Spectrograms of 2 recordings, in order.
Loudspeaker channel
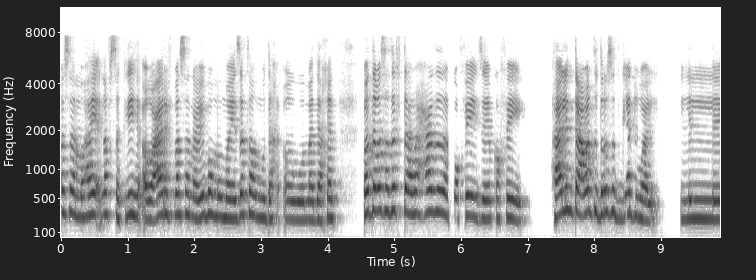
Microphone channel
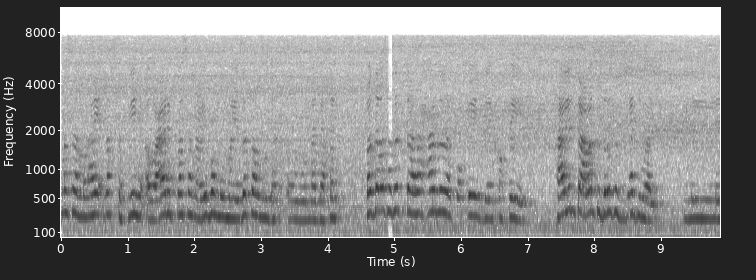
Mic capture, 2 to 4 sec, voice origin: echo only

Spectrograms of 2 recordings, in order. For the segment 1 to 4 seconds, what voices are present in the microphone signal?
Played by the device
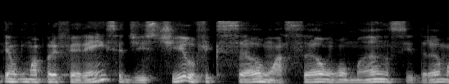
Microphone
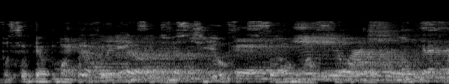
both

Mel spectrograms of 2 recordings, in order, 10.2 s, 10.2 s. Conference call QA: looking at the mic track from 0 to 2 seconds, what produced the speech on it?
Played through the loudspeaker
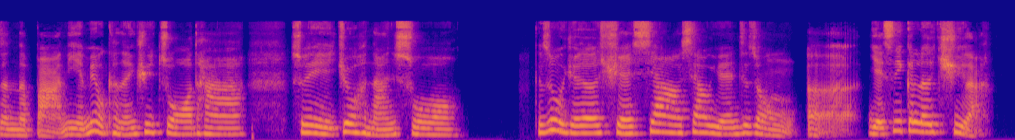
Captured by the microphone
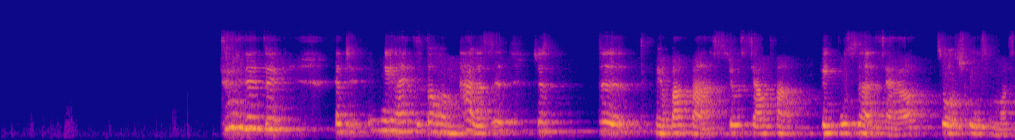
neither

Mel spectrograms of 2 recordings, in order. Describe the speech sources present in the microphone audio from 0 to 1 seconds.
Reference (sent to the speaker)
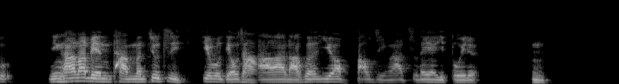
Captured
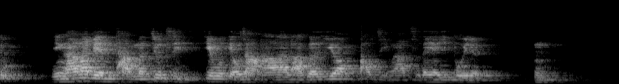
echo only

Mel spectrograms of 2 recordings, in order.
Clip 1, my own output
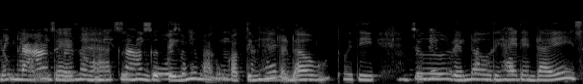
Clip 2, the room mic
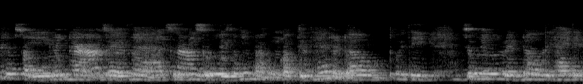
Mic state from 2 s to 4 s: echo only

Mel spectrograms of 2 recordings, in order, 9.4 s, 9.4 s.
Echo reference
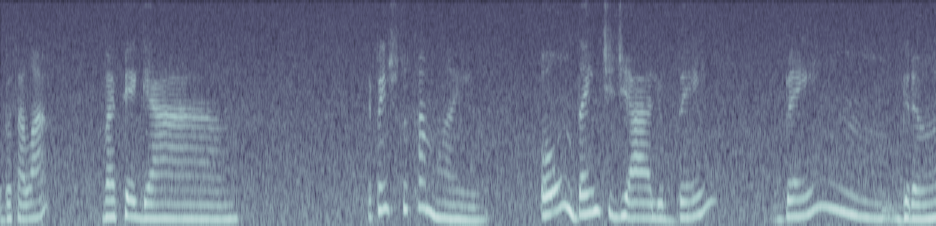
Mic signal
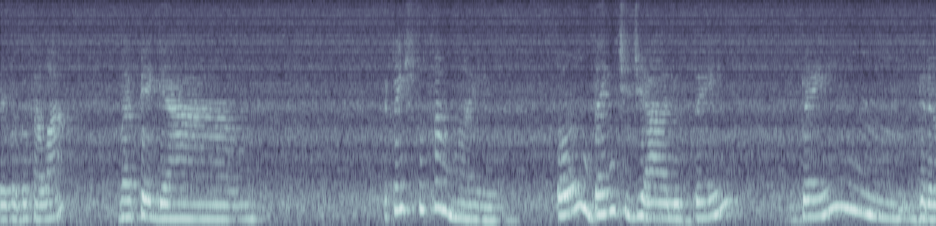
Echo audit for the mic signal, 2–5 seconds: echo only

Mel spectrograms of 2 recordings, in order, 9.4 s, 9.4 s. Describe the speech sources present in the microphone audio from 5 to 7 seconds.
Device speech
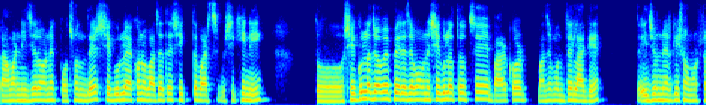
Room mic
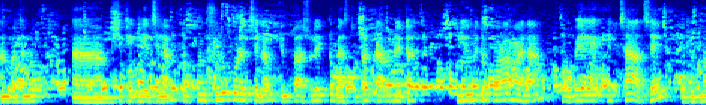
both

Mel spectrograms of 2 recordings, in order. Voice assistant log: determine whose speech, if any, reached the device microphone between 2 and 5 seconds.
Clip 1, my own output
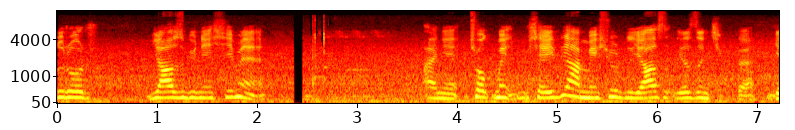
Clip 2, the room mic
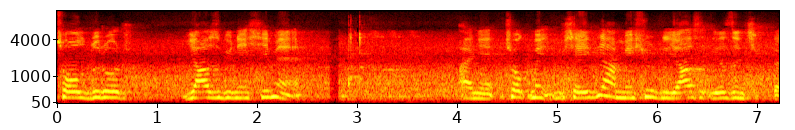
echo only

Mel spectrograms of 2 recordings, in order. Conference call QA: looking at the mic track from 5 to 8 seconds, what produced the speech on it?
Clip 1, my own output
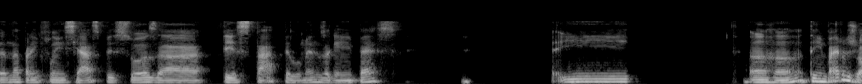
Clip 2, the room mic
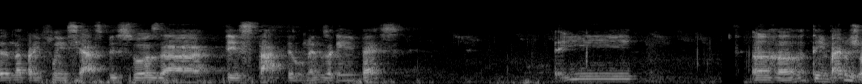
echo only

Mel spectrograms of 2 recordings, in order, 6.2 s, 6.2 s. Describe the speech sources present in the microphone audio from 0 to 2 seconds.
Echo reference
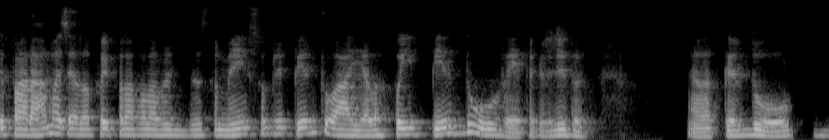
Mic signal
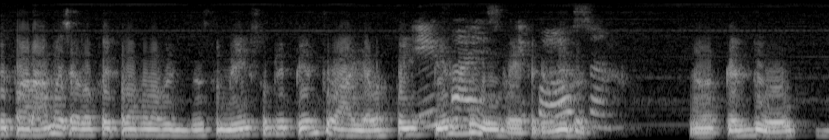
echo only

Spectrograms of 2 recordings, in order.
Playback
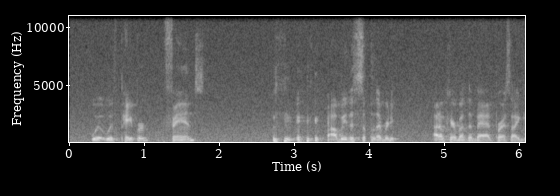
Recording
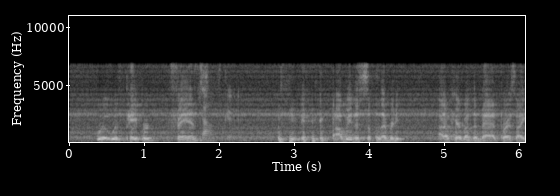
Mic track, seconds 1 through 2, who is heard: both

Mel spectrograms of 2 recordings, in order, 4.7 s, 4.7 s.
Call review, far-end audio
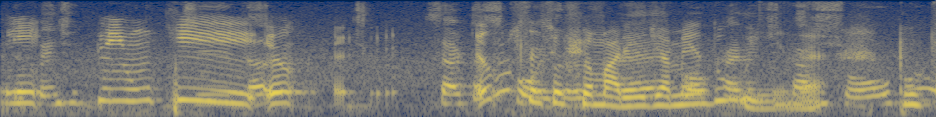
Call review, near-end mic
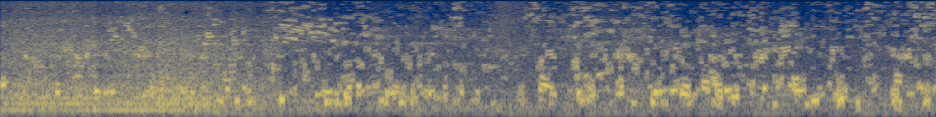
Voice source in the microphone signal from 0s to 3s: echo only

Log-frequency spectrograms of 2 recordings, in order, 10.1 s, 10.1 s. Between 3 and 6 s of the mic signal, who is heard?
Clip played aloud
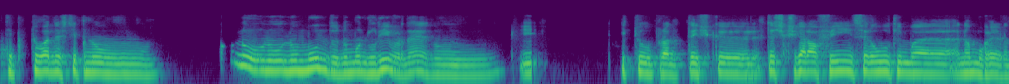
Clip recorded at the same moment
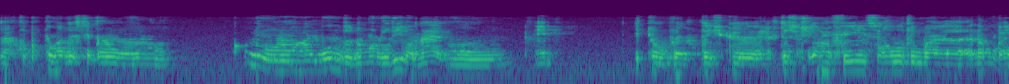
echo only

